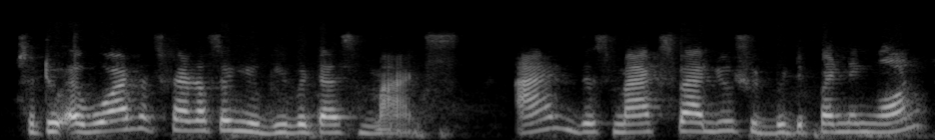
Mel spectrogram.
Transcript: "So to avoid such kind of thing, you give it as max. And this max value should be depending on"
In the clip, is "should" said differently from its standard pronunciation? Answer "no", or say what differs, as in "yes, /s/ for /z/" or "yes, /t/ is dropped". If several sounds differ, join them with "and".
no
